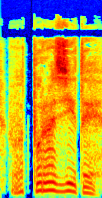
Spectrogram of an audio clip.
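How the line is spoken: Exhaled. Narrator (Russian): выдохнул Тенька

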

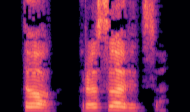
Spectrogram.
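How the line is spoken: Calm, mocking. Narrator (Russian): произнес я спокойно и насмешливо

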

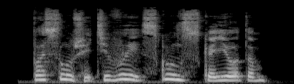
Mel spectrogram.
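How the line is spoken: Moaning. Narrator (Russian): застонал Файтви

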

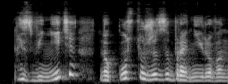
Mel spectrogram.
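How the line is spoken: Frightened rapid chatter. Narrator (Russian): испуганно затараторила она

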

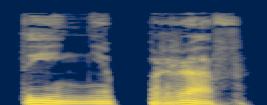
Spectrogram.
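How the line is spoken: Growl. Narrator (Russian): прорычал Хаджар

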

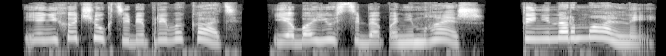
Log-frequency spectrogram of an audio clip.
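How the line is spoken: Moaning through tears. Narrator (Russian): Стонет сквозь слезы

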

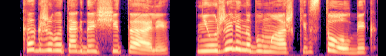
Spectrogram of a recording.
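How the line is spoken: Giggling. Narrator (Russian): хихикнула блондинка

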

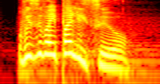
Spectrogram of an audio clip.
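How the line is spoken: Louder shout. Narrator (Russian): крикнула Луиза сильнее

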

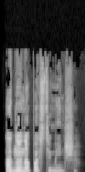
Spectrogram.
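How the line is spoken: Calm. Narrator (Russian): спокойно сказала

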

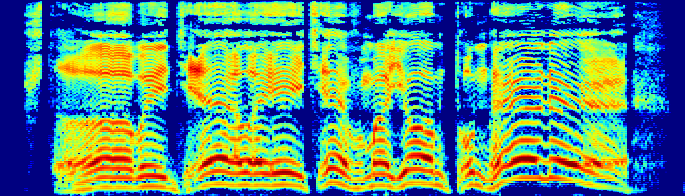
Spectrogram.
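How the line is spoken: Booming roar. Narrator (Russian): гулко взревел незнакомец

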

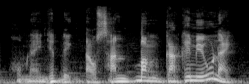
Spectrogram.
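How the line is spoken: Harsh gritted voice. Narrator (Vietnamese): Năm Lác gằn giọng

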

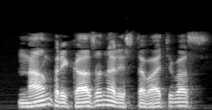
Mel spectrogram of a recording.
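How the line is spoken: Weary. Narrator (Russian): устало сказал капитан

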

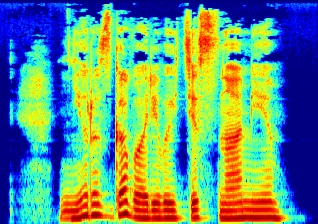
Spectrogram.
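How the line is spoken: Through gritted teeth. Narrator (Russian): процедил сквозь зубы сопровождающий в штатском

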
